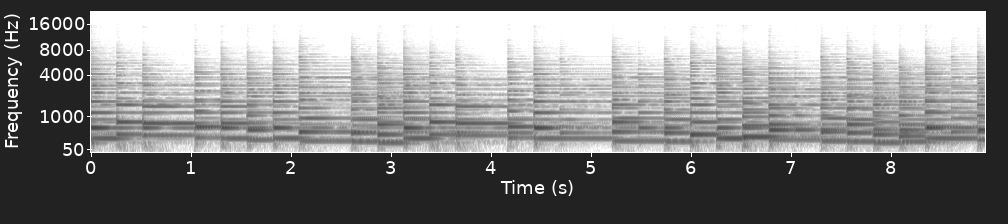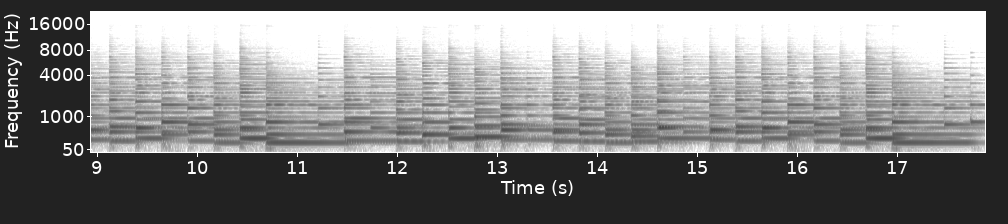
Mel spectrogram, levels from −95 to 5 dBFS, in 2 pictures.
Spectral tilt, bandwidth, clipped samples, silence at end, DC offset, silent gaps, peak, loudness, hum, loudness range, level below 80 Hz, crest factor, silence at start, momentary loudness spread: -5 dB/octave; 11 kHz; under 0.1%; 0 s; under 0.1%; none; -16 dBFS; -33 LUFS; none; 1 LU; -72 dBFS; 16 dB; 0 s; 5 LU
